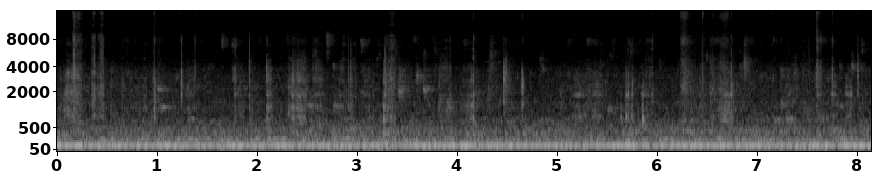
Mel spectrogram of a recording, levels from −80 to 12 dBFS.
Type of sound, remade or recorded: recorded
